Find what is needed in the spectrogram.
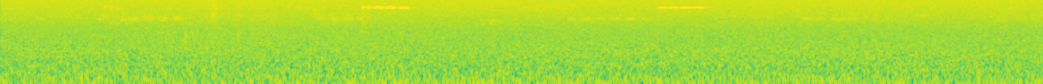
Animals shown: unidentified call, Black-capped Chickadee (Poecile atricapillus)

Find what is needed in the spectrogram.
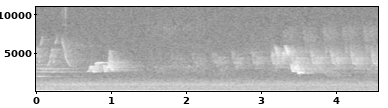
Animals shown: Wood Thrush (Hylocichla mustelina), Red-eyed Vireo (Vireo olivaceus), Chestnut-sided Warbler (Setophaga pensylvanica)

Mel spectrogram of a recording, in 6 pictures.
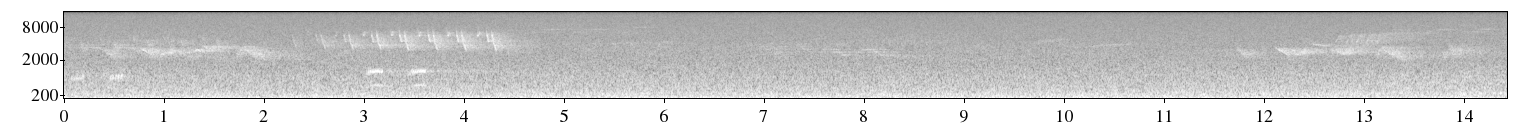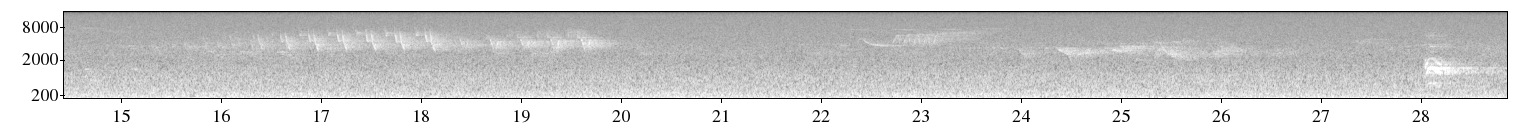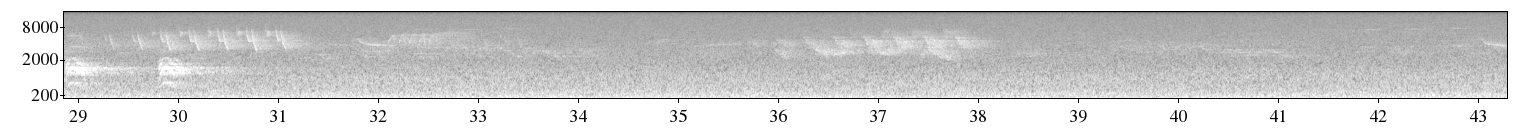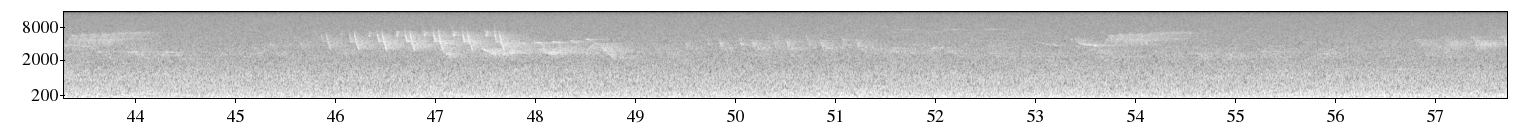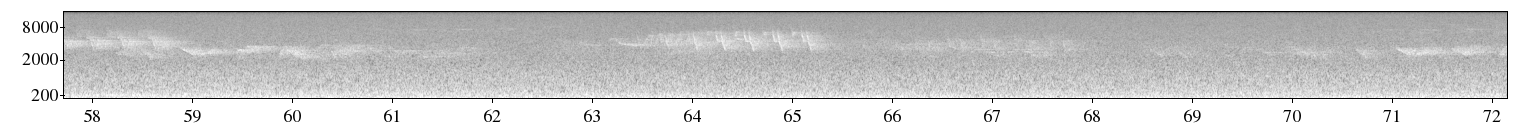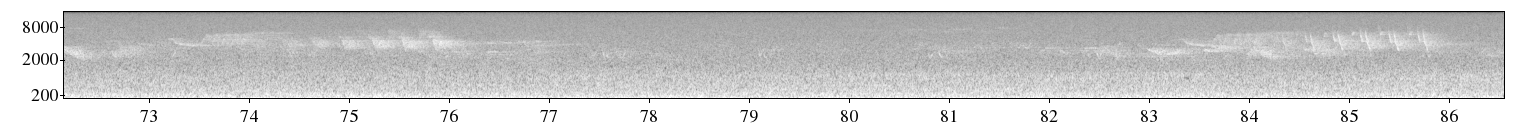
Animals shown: Black-throated Blue Warbler (Setophaga caerulescens), Common Raven (Corvus corax), Eastern Wood-Pewee (Contopus virens), Ovenbird (Seiurus aurocapilla), Yellow-rumped Warbler (Setophaga coronata), Scarlet Tanager (Piranga olivacea), Blackburnian Warbler (Setophaga fusca), American Crow (Corvus brachyrhynchos), Red-eyed Vireo (Vireo olivaceus), Veery (Catharus fuscescens)

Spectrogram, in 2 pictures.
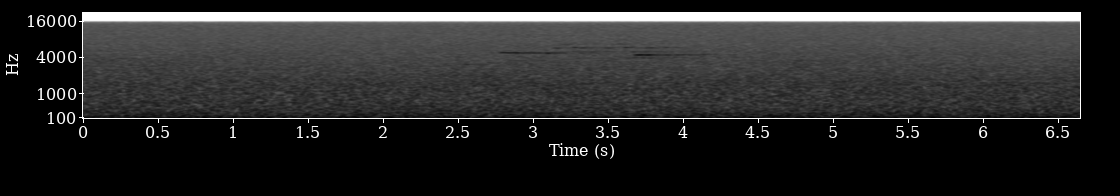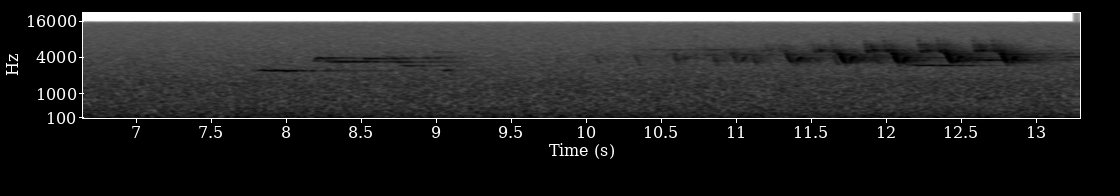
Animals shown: Hermit Thrush (Catharus guttatus), Ovenbird (Seiurus aurocapilla)

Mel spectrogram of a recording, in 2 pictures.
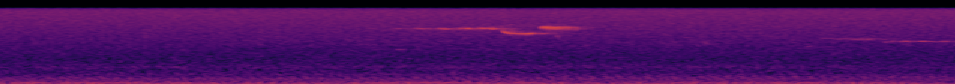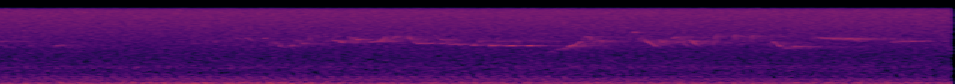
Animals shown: Blue Jay (Cyanocitta cristata), Purple Finch (Haemorhous purpureus), Black-capped Chickadee (Poecile atricapillus), Black-throated Green Warbler (Setophaga virens)

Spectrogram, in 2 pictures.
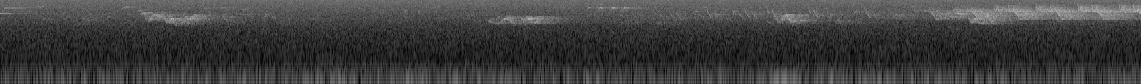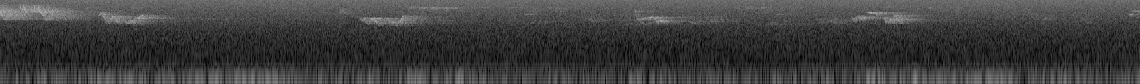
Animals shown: Red-eyed Vireo (Vireo olivaceus), Ovenbird (Seiurus aurocapilla), Black-capped Chickadee (Poecile atricapillus)

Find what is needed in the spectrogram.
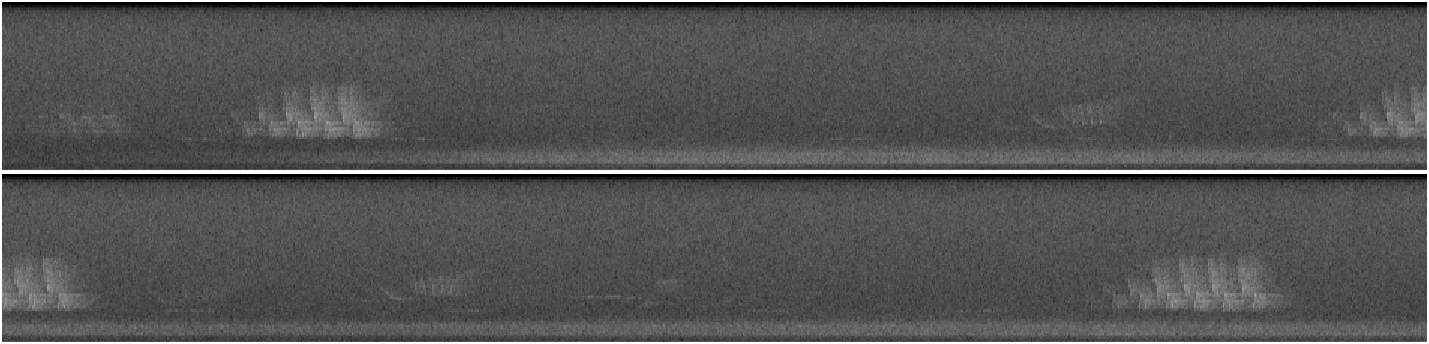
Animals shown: Black-throated Green Warbler (Setophaga virens), Black-throated Blue Warbler (Setophaga caerulescens), Ovenbird (Seiurus aurocapilla)

